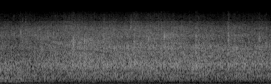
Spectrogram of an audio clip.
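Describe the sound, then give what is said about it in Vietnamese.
A group of children clapping hard together at a teacher's call for a big round of applause, a dense, steady crackle of many hands that stays loud for the whole few seconds, with no voices heard over it. “Cho một tràng vỗ tay thật là lớn.”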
